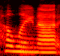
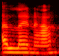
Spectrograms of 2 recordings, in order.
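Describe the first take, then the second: First: The name starts with an audible H sound. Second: The name starts directly with a vowel sound. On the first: The speaker calls it wrong. "we're saying her name wrong" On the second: The speaker calls it right. "the H is basically silent"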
